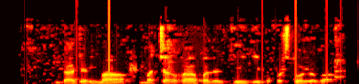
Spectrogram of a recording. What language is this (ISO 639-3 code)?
pus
